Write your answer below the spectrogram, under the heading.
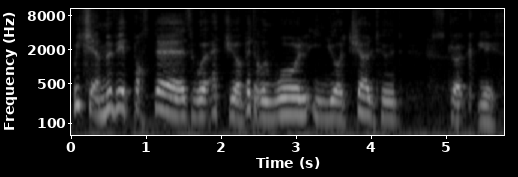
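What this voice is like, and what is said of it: Put-on French accent. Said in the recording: “ask me number two in a French accent”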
